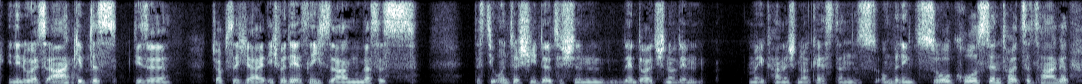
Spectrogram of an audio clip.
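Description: A man's voice: medium pitch, moderate pace. A man, a German native speaker and violinist, talking as a guest in a casual interview, hesitant with many restarts and fillers.

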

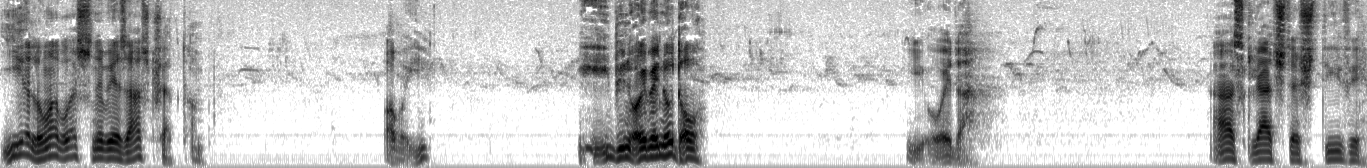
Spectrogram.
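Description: A man's voice: on the low side, sing-song, slow, creaky, long pauses, dark tone, full character voice. An actor playing a jovial, stubborn old farmer grandfather with a Bavarian accent in a dialect radio play. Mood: wistful. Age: older. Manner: boisterous, laughs often. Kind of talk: 1950s-style dialect radio play acting. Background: folk dance music.

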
